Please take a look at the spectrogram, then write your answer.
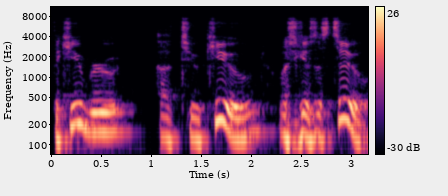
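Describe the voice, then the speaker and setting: A man's somewhat breathy, fairly high-pitched voice with audible room echo. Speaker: math teacher. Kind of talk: lecture.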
